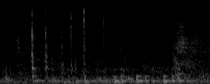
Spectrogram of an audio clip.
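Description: Typing on a laptop keyboard: a faint, irregular run of key clicks.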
